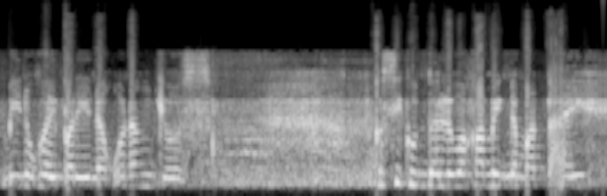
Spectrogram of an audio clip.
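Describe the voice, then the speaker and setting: High-voiced humble Filipino mother played by a woman. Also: fairly even intonation, normal speed, natural voice. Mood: subdued. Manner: pleading, deferential. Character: poor, humble, anxious widowed mother. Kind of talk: emotional Filipino radio-style drama acting. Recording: noisy radio drama with background ambience.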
